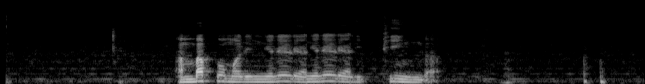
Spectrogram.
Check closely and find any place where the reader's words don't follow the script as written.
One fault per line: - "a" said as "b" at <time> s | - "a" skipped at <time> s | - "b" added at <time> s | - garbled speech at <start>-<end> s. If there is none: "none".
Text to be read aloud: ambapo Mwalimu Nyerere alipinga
- "Nyerere" added at 3.1 s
